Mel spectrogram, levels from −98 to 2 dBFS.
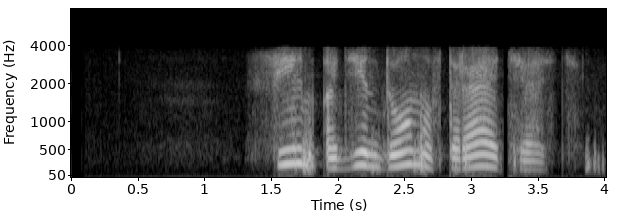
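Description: At 3.24 s a packet loss on an ADPCM call cuts about 40 ms, roughly two packets, to silence: a hard-edged gap in the waveform and a blank vertical strip on the spectrogram. The 32 kbit/s G.726 decoder's predictor and step size then run out of step with the sender's, giving slightly distorted speech until about 3.37 s.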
